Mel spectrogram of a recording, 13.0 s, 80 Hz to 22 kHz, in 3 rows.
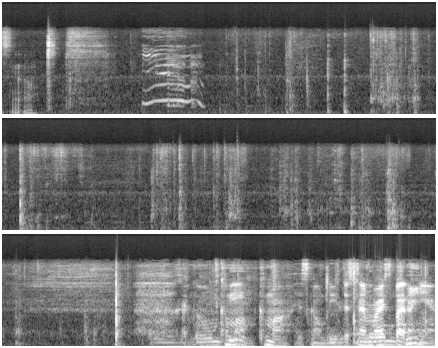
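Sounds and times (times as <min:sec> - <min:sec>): packaging rustling: 0:03.7 - 0:09.7.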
